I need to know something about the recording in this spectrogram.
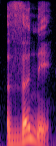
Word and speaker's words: venez: Then classic ending for vous, a Z here, and then you pronounce it et, vous venez.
